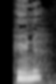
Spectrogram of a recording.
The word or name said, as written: hynde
